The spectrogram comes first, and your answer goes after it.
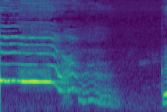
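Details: Angry little puppy in a village gives a loud, high, steady yelp that bends downward and fades after about a second, followed by the start of another sharp cry; faint music heard nearby.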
